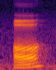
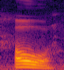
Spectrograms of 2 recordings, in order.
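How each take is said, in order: First: O said with a wide mouth, as in A; wide-open "O". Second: O with lips slightly tight, pushed louder; close, rounded "O"; bassy rounded O. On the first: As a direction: say "O" open and wide, without rounding tight. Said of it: "Kalau ini O". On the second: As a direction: say "O" narrow-mouthed and bassy. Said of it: "biar ngebas". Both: Shown as a demonstration.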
